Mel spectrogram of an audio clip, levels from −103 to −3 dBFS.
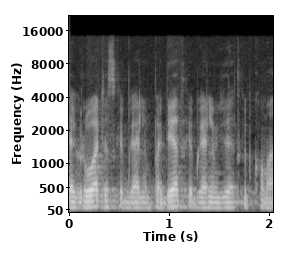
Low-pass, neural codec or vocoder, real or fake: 14.4 kHz; none; real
